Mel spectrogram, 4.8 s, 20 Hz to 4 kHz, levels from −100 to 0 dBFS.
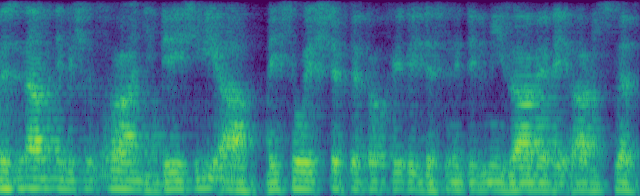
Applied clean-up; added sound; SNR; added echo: neural mask model DeepFilterNet 3.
